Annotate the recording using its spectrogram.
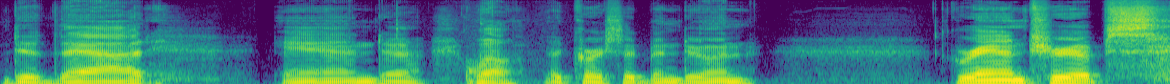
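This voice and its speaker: A man with an American accent speaks at a very slow pace in a fairly low pitch, his intonation fairly even, with long, frequent pauses on a very clean recording with a silent background. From Southern California. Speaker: river outfitter and pilot. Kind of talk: interview.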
